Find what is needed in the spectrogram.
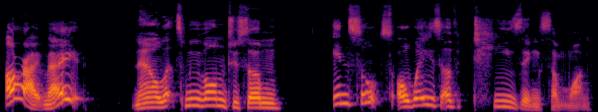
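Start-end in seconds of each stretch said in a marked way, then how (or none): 0.1-0.9 All right, mate called out higher and louder; cheery greeting. Shown as a demonstration. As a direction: call "All right, mate" brightly across the pub, much higher. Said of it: "Mate just means friend".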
